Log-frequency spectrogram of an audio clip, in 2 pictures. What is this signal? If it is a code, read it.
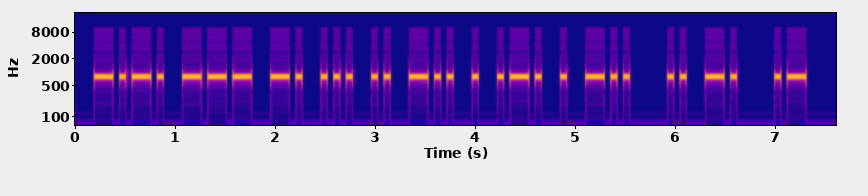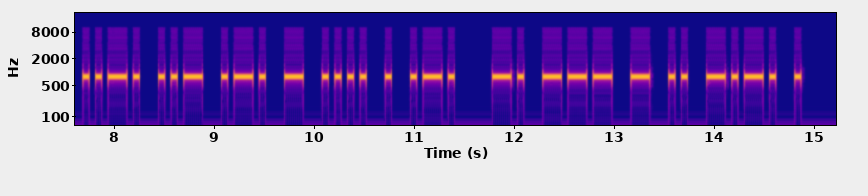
Morse code, heard as a keyed tone, about 19 wpm, 800 Hz. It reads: CONSIDERED IN A FURTHER NOTICE
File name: ANGLAIS texte clair 3 vitesse 18 mots minute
